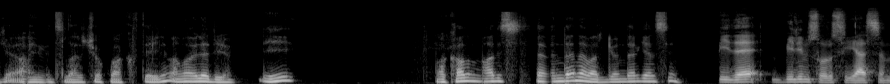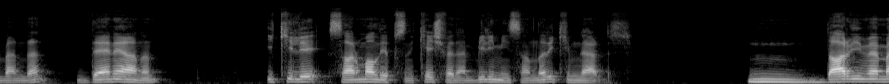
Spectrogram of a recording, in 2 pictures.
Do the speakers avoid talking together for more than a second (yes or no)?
yes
